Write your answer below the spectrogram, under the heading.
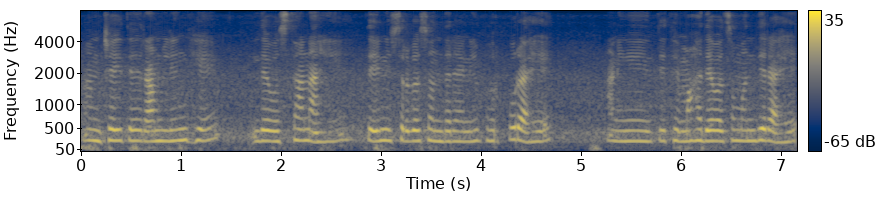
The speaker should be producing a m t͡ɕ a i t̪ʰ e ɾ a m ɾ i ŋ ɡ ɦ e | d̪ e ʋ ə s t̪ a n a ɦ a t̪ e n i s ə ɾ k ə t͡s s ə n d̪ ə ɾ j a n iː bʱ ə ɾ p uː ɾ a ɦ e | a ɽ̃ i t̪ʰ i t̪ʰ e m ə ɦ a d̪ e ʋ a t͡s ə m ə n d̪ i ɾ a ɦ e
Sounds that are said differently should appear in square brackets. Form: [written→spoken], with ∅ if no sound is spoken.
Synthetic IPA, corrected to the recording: a m t͡ɕ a i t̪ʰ e ɾ a m [ɾ→l] i ŋ ɡ ɦ e | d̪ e ʋ ə s [t̪→t̪ʰ] a n a ɦ [a→e] t̪ e n i s ə ɾ [k→ɡ] ə [t͡s→∅] s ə n d̪ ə ɾ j a n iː bʱ ə ɾ p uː ɾ a ɦ e | a ɽ̃ i [t̪ʰ→t̪] i t̪ʰ e m ə ɦ a d̪ e ʋ a t͡s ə m ə n d̪ i ɾ a ɦ e

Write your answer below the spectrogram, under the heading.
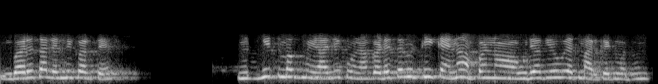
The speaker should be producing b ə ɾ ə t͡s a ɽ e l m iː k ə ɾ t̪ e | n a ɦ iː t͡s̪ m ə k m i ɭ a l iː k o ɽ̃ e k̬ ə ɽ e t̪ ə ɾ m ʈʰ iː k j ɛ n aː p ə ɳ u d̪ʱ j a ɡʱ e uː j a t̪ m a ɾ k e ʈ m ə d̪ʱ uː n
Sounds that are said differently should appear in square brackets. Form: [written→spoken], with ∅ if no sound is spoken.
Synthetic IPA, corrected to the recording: b ə ɾ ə t͡s a [ɽ→l] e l m iː k ə ɾ t̪ e | n a ɦ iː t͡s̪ m ə [k→ɡ] m i ɭ a l iː k o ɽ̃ [e→a] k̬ ə ɽ e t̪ ə ɾ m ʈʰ iː k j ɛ n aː p ə ɳ u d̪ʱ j a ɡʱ e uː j a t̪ m a ɾ k e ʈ m ə d̪ʱ uː n

